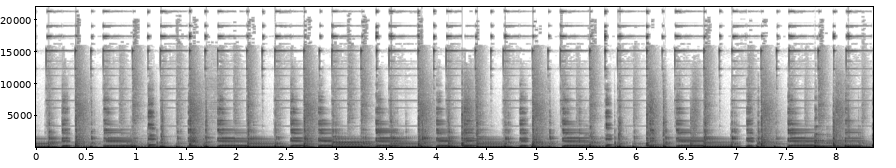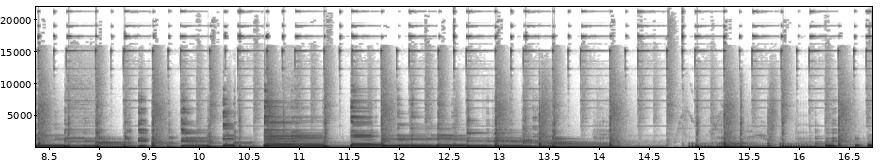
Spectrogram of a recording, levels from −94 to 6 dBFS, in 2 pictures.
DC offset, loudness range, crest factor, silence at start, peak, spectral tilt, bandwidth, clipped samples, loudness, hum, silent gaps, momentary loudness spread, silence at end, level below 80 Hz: under 0.1%; 1 LU; 14 dB; 0 s; 0 dBFS; -6 dB/octave; over 20 kHz; 0.1%; -15 LUFS; none; none; 4 LU; 0 s; -20 dBFS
